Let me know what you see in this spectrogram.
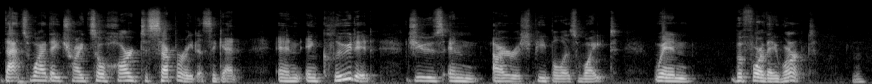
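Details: Adult speaker; typical speech.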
